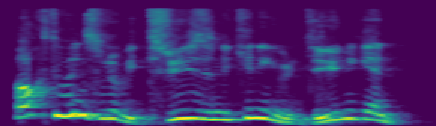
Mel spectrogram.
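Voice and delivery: imitating a broad Scottish speaker; Scottish accent. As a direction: rattle it off in a thick Scottish accent. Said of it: "it's a Scottish accent".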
